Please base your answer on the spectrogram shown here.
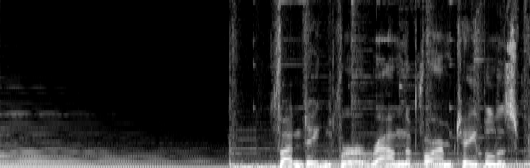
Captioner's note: voiceover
